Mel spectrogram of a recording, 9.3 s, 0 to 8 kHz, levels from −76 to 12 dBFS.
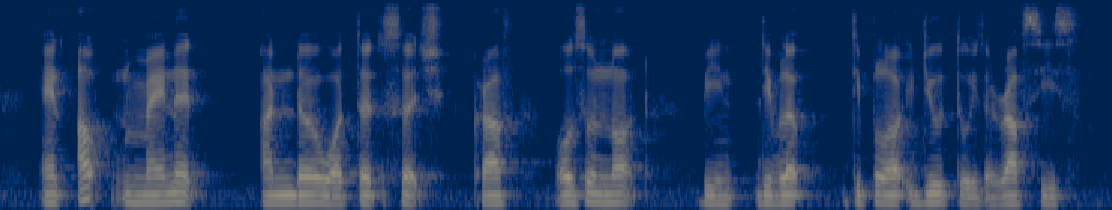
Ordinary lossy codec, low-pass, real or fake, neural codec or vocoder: none; 7.2 kHz; real; none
